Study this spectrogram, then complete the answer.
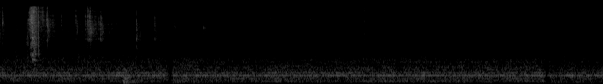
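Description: A pepper grinder crunches.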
